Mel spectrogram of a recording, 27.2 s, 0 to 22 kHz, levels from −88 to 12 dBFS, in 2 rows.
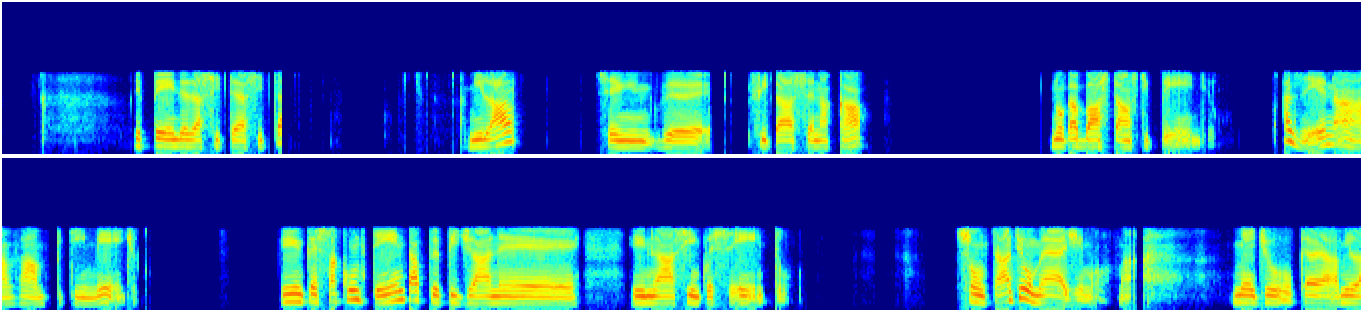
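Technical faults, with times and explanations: Throughout: Bluetooth CVSD headset codec. Everything above about 3.8 kHz is gone, so the speech sits in a narrow phone-like band. The one-bit delta coding can't track fast high-level changes, giving scratchy s sounds and a granular hiss underneath, which fits 64 kbps CVSD.
2.78, 7.74, 12.70, 17.65: audio missing between chunks. Short skips, around 40 ms each, come roughly every 5 s, one just before "'na cà" and one right after "un stipendio". The two sides butt together with no gap, likely lost while one recording chunk closed and the next opened.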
